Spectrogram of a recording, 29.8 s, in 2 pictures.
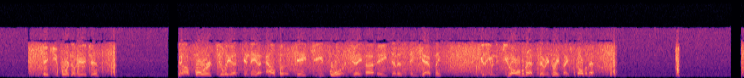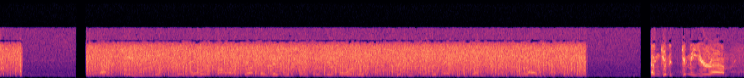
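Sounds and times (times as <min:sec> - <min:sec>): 
band-limited radio static over a ham radio transmission: 0:00.6 - 0:02.4, 0:03.6 - 0:12.4, 0:13.4 - 0:13.7, 0:14.8 - 0:15.4, 0:16.6 - 0:26.7, 0:27.9 - 0:29.7
speech: 0:00.9 - 0:02.4, 0:03.9 - 0:12.4.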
